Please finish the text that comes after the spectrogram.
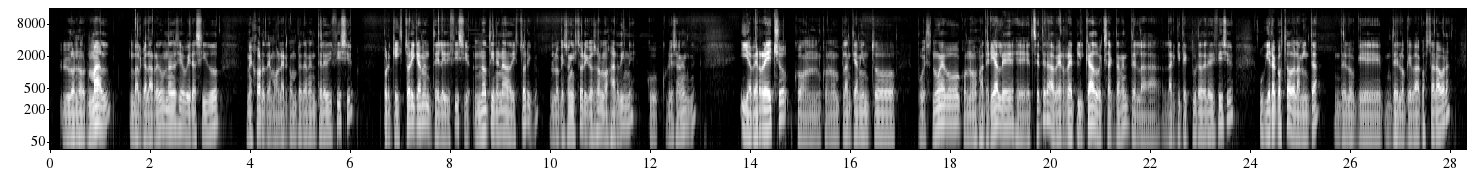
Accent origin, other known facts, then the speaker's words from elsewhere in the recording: Puerto de la Cruz, Canary Islands, Spain; recuerdo desde pequeño, ¿no?, yo que soy del Puerto de la Cruz también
